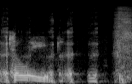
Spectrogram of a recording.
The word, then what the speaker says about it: Tlaib: Remember, pronounce it correctly, Eric. Rashida Tlaib.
